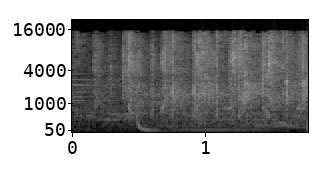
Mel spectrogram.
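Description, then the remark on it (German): A small group claps, a quick, dense patter of hand claps running steadily through the moment, with a low thump near the start. “Das ist schon mal äh, vielleicht ein kleiner Applaus wert.”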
